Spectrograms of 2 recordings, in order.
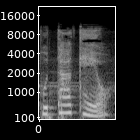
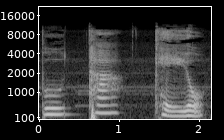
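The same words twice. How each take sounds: First: It is said fast. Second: It is said slowly.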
